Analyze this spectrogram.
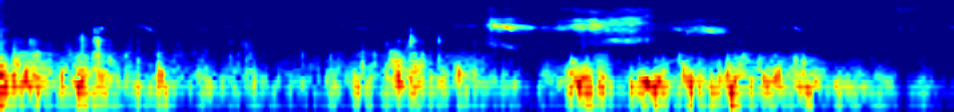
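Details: Black grouse calling in windy uplands, a deep continuous bubbling coo of quick rhythmic pulses, broken midway by a sharp hissing sneeze, then the low rolling bubbling resumes and fades.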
